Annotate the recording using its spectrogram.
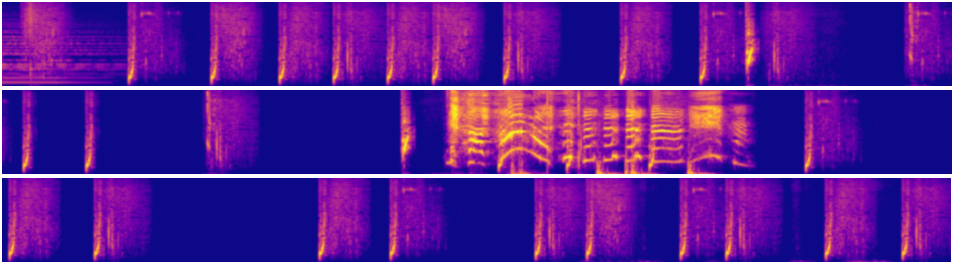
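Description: Short digital clicks and pops sound again and again.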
